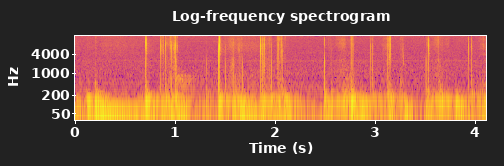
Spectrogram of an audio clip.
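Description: Fingertips rub the sides of a hollow, round woven metal mesh microphone grille, then long nails scratch across the mesh. The result is a deep, thumping low rumble from the handling, cut through by brief bright scratchy streaks as the nails drag over the metal weave.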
